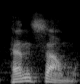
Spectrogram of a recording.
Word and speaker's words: handsome: but it's s often handsome D is not pronounced handkerchief use when it's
